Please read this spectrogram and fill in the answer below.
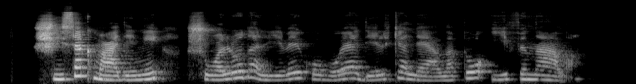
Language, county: Lithuanian, Marijampolė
